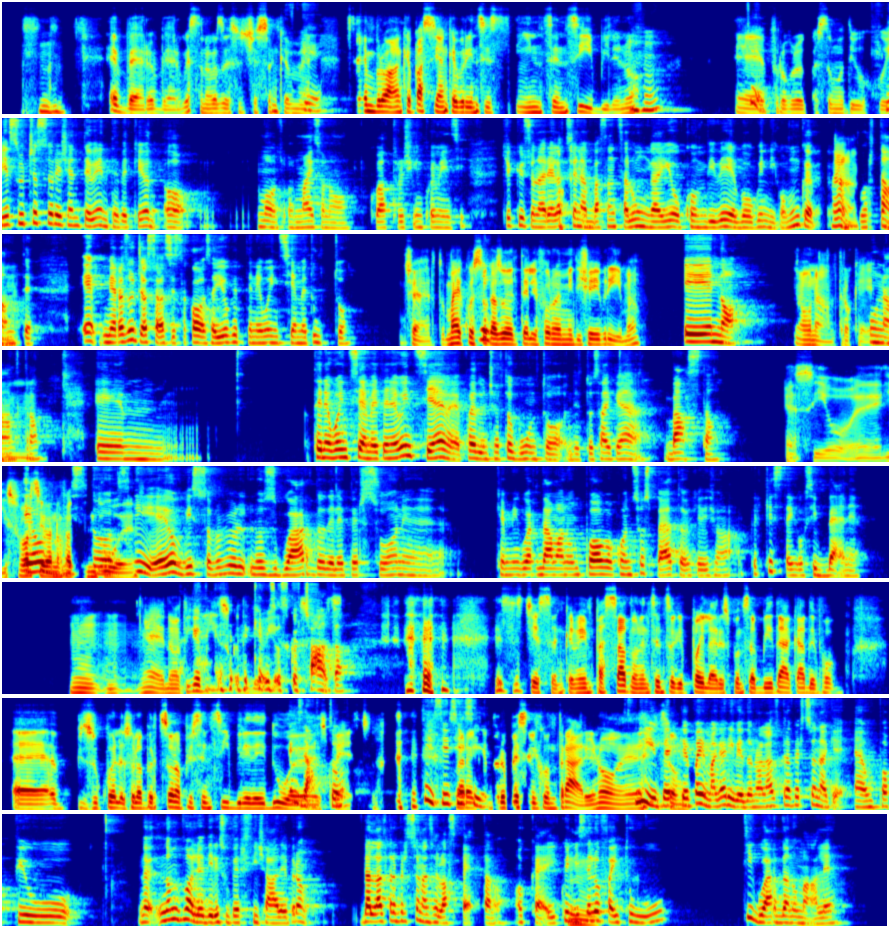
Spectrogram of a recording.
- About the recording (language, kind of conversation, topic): Italian, unstructured, È giusto controllare il telefono del partner per costruire fiducia?
- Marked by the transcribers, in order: laughing while speaking: "Mh-mh"; tapping; tongue click; "proprio" said as "propio"; other background noise; chuckle; laughing while speaking: "pecché mi so scocciata"; "perché" said as "pecché"; chuckle; chuckle; laughing while speaking: "insomma"; tsk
